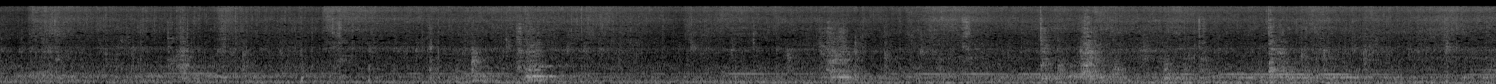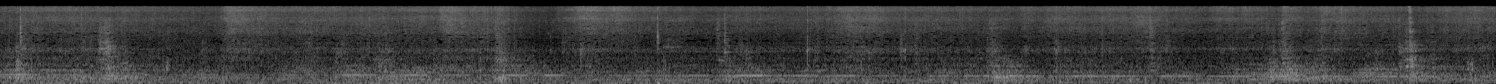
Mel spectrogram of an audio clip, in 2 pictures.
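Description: Pork chops sizzling on a gas grill as they are flipped with metal tongs, with repeated sharp clicks and scrapes of the tongs against the grates. A faint steady tone slowly falls in pitch underneath.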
